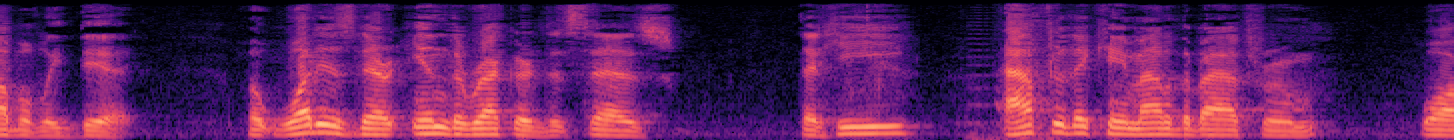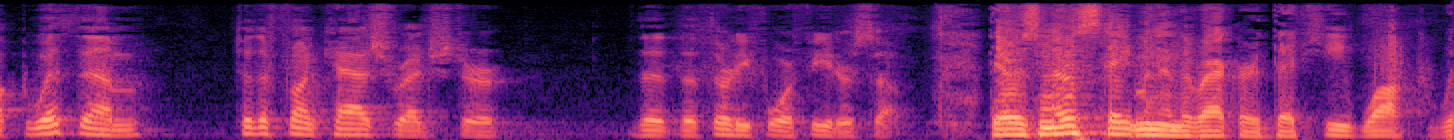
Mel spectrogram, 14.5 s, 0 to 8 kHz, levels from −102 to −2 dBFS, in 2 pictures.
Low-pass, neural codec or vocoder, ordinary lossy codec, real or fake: 7.2 kHz; none; AAC, 48 kbps; real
